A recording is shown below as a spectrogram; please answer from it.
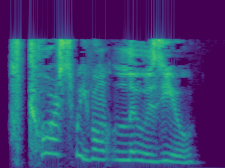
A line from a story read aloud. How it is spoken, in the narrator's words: Mom cried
